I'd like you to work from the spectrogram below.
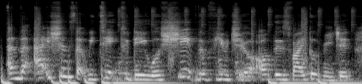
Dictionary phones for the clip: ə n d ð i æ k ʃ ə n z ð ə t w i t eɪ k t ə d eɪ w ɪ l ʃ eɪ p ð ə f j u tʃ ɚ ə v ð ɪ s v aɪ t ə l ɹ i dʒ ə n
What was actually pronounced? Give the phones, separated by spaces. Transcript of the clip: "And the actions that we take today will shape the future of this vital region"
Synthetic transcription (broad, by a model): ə n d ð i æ k ʃ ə n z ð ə t w i t eɪ k t ə d eɪ w ɪ l ʃ eɪ p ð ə f j u tʃ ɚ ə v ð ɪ s v aɪ t ə l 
